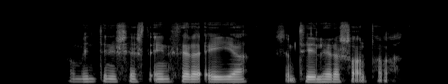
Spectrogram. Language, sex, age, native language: Icelandic, male, 30-39, Icelandic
